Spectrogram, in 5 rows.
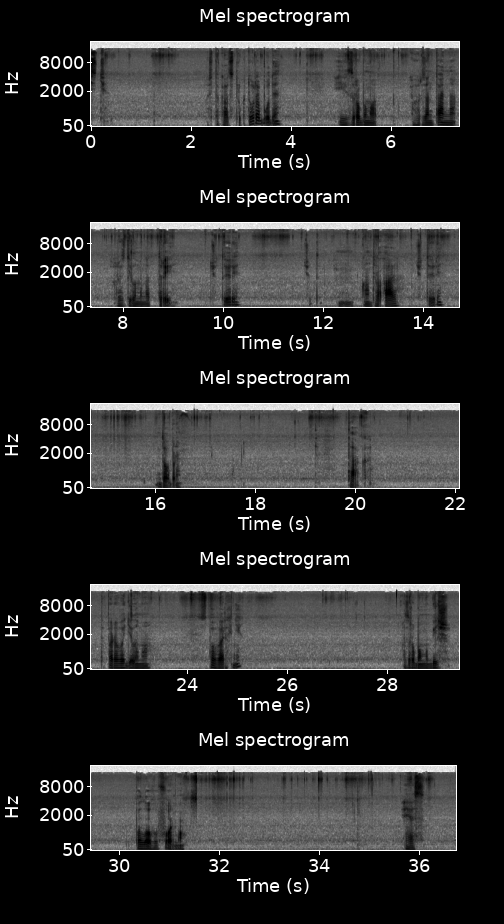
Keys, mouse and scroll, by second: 2.2 Escape, 4.7 click, 5.9 ctrl+r, 11.4 KP_4, 12.8 ctrl+r, 18.1 Escape, 35.5 s.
